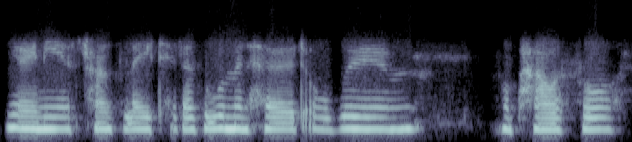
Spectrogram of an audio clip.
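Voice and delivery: measured meditation voice with long pauses; guided meditation. Real, not acted. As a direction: guide them into stillness, phrase by phrase.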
